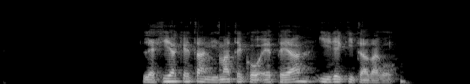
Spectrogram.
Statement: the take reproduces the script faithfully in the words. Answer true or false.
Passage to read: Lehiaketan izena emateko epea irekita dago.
false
